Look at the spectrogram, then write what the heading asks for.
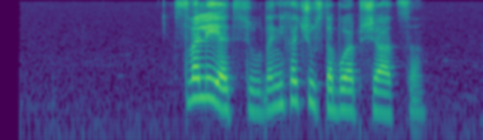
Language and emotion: Russian, angry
